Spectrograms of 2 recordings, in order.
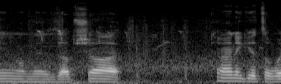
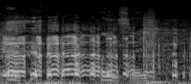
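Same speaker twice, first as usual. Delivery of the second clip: laughing; 8 semitones higher, much slower than usual. Real, not acted. Joking about tapping the truck.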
